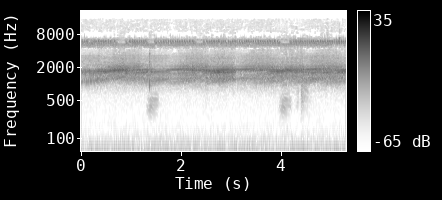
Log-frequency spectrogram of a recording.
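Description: Groove-crowned bullfrogs give short, low, pulsed croaks over a steady high chorus of puddle frogs.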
